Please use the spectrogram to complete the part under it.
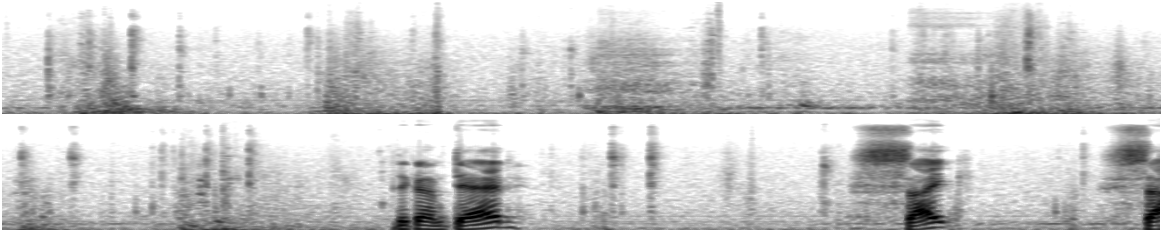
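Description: Weapons whoosh and strike in a video game fight.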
